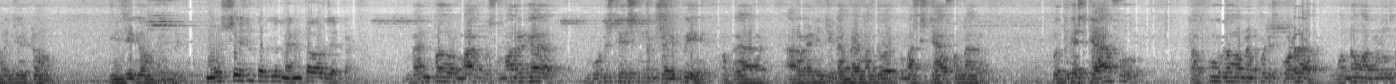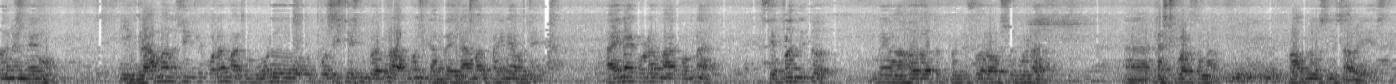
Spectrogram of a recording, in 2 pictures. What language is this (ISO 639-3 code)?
ind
